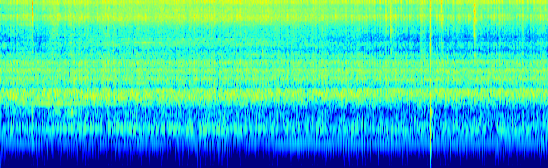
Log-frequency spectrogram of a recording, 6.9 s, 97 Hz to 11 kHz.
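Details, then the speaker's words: Zanussi XC FJS1225 Jet System washer, 5 kg, 2003 serial: steady even hum with clear mid tone, no knocking or grinding; drain pump running healthy. "Pump's fine. Huh? It's going now."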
